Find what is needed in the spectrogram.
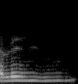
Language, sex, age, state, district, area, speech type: Santali, male, 45-60, Odisha, Mayurbhanj, rural, conversation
